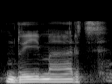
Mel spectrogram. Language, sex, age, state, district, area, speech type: Nepali, male, 60+, West Bengal, Jalpaiguri, urban, spontaneous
